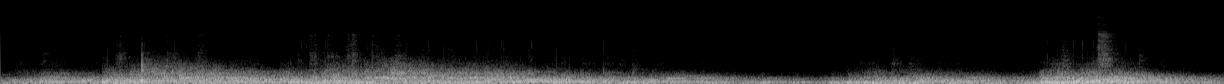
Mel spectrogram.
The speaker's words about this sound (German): Er hat einen Schlägel in der Hand. Er steht neben einer großen Trommel.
